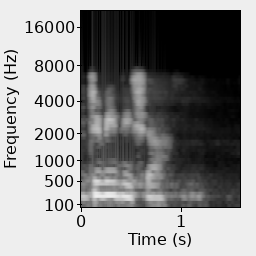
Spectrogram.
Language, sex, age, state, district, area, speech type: Goan Konkani, female, 18-30, Goa, Quepem, rural, read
